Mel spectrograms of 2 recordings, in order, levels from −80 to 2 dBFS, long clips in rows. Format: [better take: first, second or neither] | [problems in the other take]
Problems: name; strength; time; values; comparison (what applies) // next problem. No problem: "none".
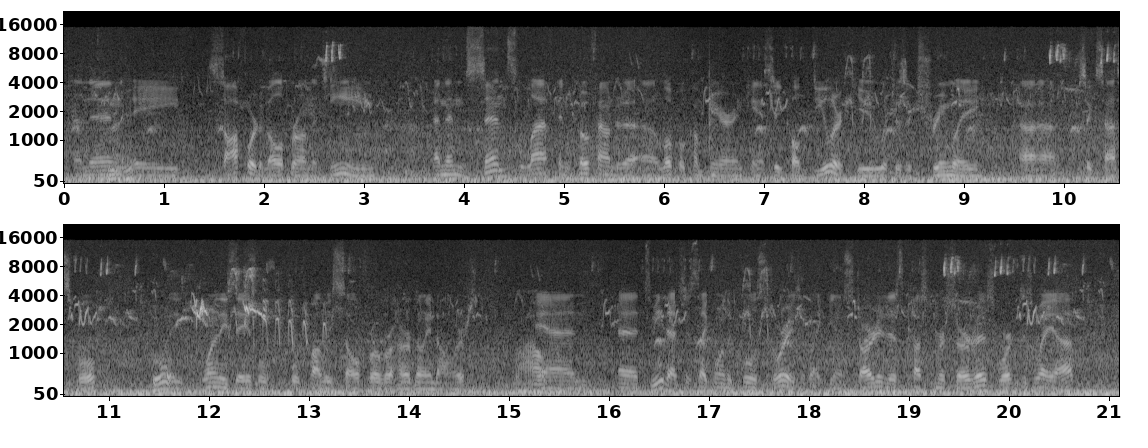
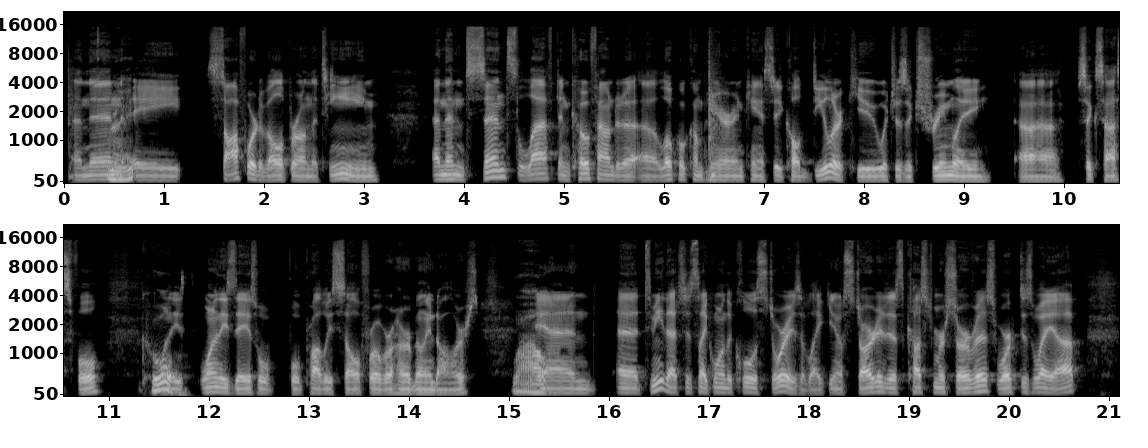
second | animal sounds; very loud; throughout; 2 dB above the speech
